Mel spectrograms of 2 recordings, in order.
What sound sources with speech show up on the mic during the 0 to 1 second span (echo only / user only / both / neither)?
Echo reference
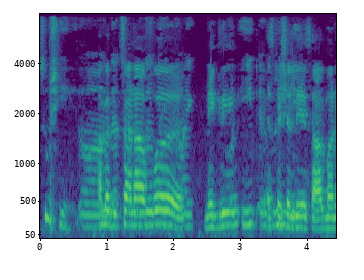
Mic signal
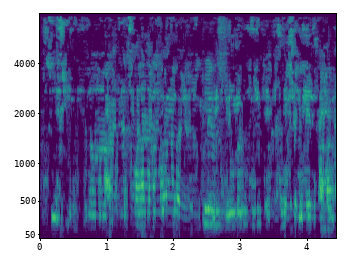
echo only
